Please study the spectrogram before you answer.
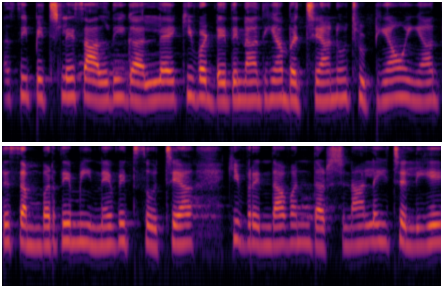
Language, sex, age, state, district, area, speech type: Punjabi, female, 30-45, Punjab, Amritsar, urban, spontaneous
